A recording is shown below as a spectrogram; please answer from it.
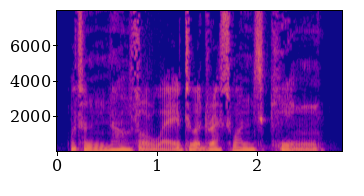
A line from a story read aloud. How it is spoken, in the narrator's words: Silk murmured to Javelin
